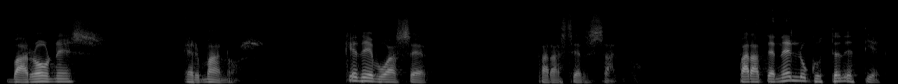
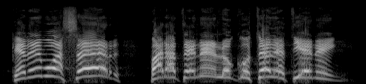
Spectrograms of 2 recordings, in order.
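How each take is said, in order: First: Very soft, low entreaty; hushed jailer begging on his knees; humble plea. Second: Loud, high preacher's cry; full-force, high shouted question; shouted plea. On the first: Trembling jailer kneels before Paul. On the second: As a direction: belt the question out to the whole church. Same question repeated as a shout. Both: Acted.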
